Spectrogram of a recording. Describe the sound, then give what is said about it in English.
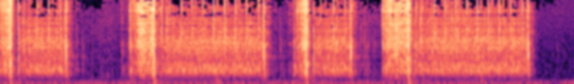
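A telephone being dialed: four short bursts of rapid mechanical clicking and whirring, separated by brief pauses, with no voices. “I just came back here to make a couple of phone calls.”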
